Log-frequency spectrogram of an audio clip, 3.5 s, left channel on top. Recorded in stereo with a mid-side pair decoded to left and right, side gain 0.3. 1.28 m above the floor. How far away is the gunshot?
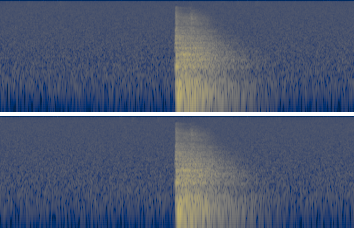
About 3 m.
